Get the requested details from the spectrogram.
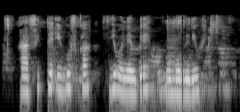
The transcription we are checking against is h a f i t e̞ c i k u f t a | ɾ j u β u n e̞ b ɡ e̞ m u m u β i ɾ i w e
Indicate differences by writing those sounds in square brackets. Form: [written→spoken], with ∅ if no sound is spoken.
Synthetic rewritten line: h a f i t e̞ [c→ʔ] i [k→ɡ] u f [t→k] a | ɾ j u β u n e̞ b ɡ e̞ m u m u β i ɾ i w e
